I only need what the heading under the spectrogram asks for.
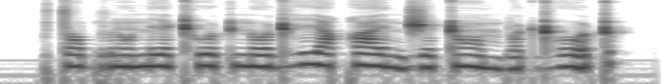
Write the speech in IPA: tɔbrũnie̯ʈʰuʈ noɖʱie̯ qʷɛe̯nd͡ʒi ʈɔ̃ mbɔʈɖʱoʈ

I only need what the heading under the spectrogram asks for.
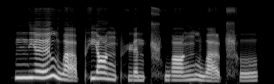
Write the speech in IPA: n̪jɛ˧˥ lwä̰˨˩pʰjɑ˥˩ŋpʰɥɛ˩n ʈ͡ʂʰwɑ˧˥ŋlwä̰˨˩ʈ͡ʂʰɤ˦

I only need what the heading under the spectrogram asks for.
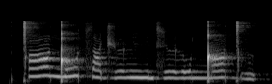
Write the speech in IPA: ǀɑ ŋ͡ǃot͡sɑd͡ʒø lĩd͡zølo ŋ͡ǃɑɡ͡ǀɯ

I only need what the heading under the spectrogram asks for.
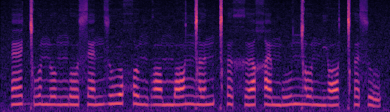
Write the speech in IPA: ɛɡ͡ǀono ŋosɛ nzuχuŋɡɔ mɔ ŋ͡ǀənǀʰə xəχɛm uŋ͡ǀon jɔǀʰəsu

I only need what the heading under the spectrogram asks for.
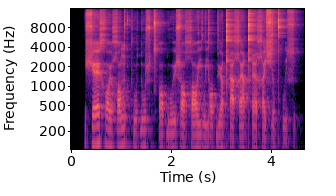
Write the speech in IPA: ʃɛ xɔy̯χɔŋt͡sʼu ɗuɬ t͡sʼɔɓuy̯ɬɔ χɔ jujɔɠyqʰɛ χɛqʰi χɛɕəkʷʰiɬ

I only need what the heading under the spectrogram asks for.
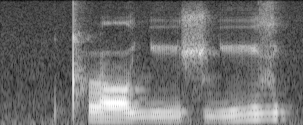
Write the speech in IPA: tʰlɔʎiːʃʎiːz

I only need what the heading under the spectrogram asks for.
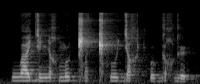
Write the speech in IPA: wa ɟaɲɛχmuɡ͡ǁa ǁʰuɟaχ t͡ʃʼuɡyχɡy

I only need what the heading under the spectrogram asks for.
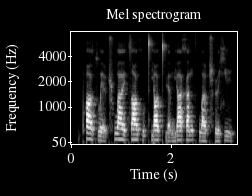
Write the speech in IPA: pʰɑ˥˩ʊ̯t͡swḛ˨˩ɪ̯ ʈ͡ʂʰwa˥˩ɪ̯ t͡sɑ˥ʊ̯ xṵ˨˩t̪ʰjɑ˥˩ʊ̯t̪ʰɥɛ̰˨˩ mjä˥˩xa˥n pʰwä˧˥ ʈ͡ʂʰɻ̩˧˥ɕi˥˩

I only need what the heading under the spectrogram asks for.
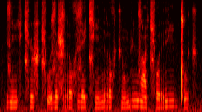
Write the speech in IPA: zĩː˨x t͡ɕʰy˨˦ʂt͡ɕʰṵ˨ze˧ʂ ro˨˦xze˧t͡ɕʰĩ˨˦n ro˧xt͡ʃũ˨˦by˦nzɑ̃˧ t͡ɕʰo˨rjiː˦btʼu˨t͡ʃ

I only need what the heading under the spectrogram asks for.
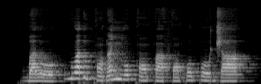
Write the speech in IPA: ɡ͡ba˨lo˨ | ɡʷaː˦ɗu˧kɔ̃˨ɗã˦ ɲo˧kɔ̃˨pã˨ fɔ̃˨po˦ poː˦d͡ʒa˦

